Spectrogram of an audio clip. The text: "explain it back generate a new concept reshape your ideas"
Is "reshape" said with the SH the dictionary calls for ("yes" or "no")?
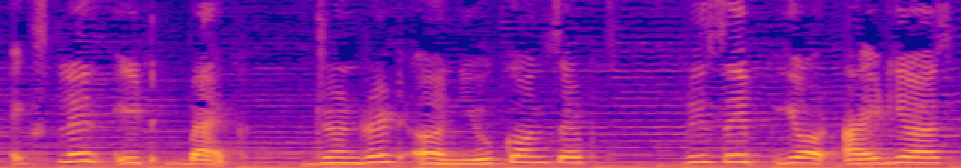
no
